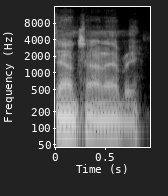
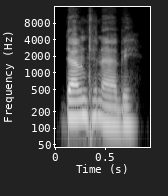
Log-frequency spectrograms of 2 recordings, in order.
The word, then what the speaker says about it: Downton Abbey: i have never watched downtown abbey it's good it's pronounced downton downton abbey he says he's getting better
